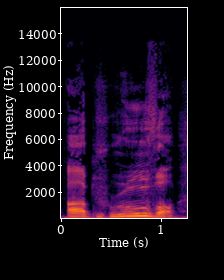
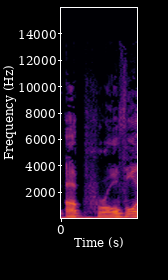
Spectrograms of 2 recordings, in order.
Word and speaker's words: approval: of the pronunciation of approval a lot of students would say approval here and that's not correct i wrote two o's here like moon so we know the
